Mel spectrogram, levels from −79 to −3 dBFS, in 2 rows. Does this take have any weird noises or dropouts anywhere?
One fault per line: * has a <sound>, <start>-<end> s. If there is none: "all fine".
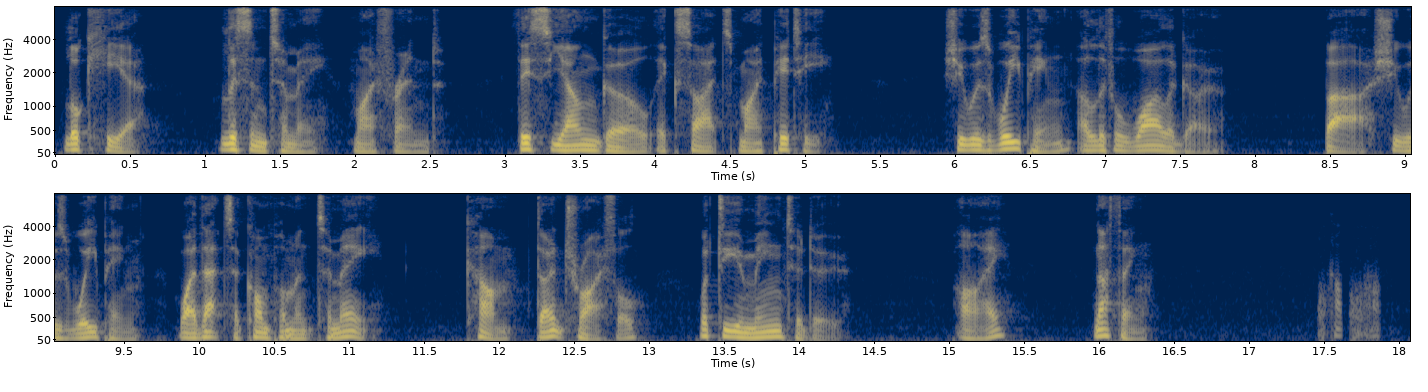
* has a laugh, 17.5-17.9 s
